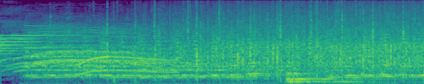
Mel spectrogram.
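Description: Audience and cast applauding over a music cue that opens with gliding, swooping notes and then holds on sustained tones.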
